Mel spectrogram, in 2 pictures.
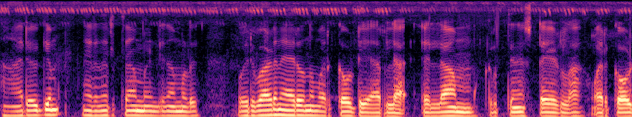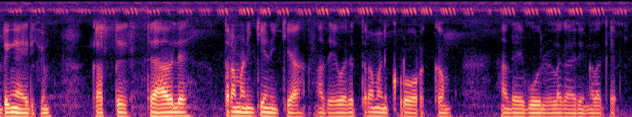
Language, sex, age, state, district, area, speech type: Malayalam, male, 45-60, Kerala, Palakkad, rural, spontaneous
